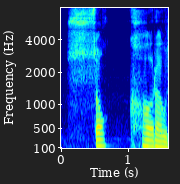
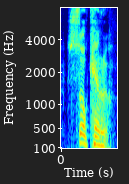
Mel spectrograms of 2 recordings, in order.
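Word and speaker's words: Socker: 화이팅 할 수 있게 스웨덴 밴드 켄트의 소커라고 써있는데 스웨덴어니까 소케르. 소케르 그러니까 왠지 짓궂게 일부러 발음 틀리게 읽는 것 같은 기분인데 이게 맞는 발음입니다.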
